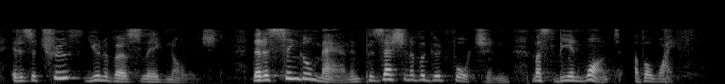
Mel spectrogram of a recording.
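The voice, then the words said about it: Put-on accent reading a line. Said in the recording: “you got to do this one with the accent.”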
